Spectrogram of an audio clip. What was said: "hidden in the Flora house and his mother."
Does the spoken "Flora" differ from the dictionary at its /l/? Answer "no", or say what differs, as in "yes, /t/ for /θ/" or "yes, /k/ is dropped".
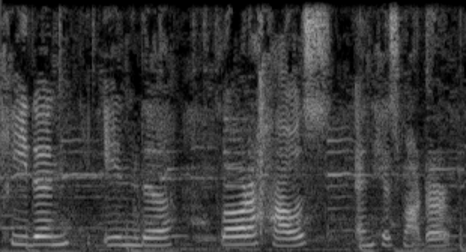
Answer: no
